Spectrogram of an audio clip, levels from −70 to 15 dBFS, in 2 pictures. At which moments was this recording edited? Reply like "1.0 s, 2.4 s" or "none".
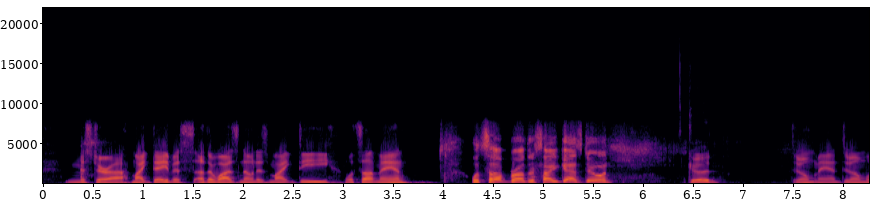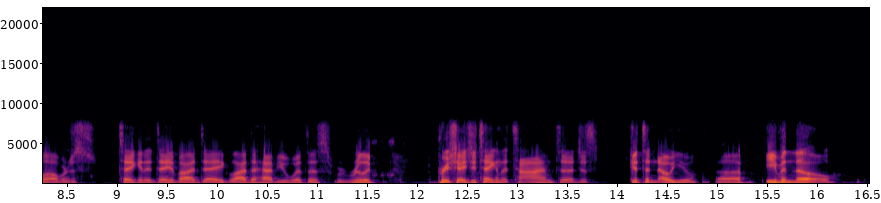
7.7 s, 14.9 s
